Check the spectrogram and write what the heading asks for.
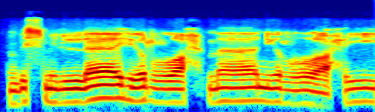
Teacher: আর আরেকটা বিষয়, এটা হলো যে আয়াতের শেষে যদি রিখওয়া তাওয়াসুদের হরফ থাকে, সেক্ষেত্রে ওই হরফটাকে আরেকটু চালু রাখা, যেমন আউযু বিল্লাহ বিসমিল্লাহর মাঝে বিসমিল্লাহির রহমানির রহিম, শেষের মিমটাকে একটু হালকা আওয়াজটা ধরে রাখা, যেন সাথে সাথে বন্ধ না হয়ে যায়।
